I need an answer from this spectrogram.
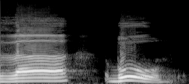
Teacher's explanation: Huruf zal keluar ke hujung lidah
